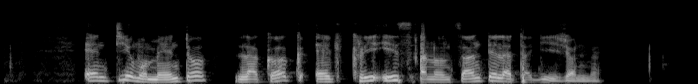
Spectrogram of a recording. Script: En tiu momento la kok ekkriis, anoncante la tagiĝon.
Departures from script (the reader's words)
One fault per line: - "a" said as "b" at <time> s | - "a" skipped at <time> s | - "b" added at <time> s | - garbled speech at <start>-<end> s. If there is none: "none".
none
